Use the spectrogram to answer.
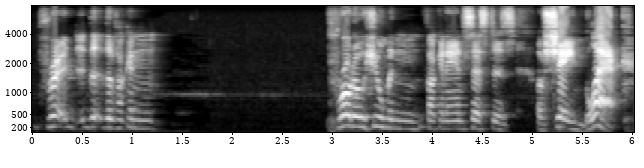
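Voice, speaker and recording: A man doing a ranting commentary as he reads through a script, exasperated and heavily profane, breaking into shouted outbursts. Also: sits high. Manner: swings between muttered reading and shouted outbursts. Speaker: host of a gaming and film commentary channel.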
